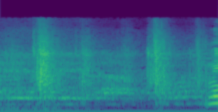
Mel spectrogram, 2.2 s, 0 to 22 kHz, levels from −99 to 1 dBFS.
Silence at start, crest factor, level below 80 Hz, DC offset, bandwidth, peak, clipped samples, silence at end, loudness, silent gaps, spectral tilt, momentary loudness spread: 0 s; 24 dB; -64 dBFS; 0.1%; 13 kHz; -6 dBFS; under 0.1%; 0 s; -27 LUFS; none; -0.5 dB/octave; 11 LU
